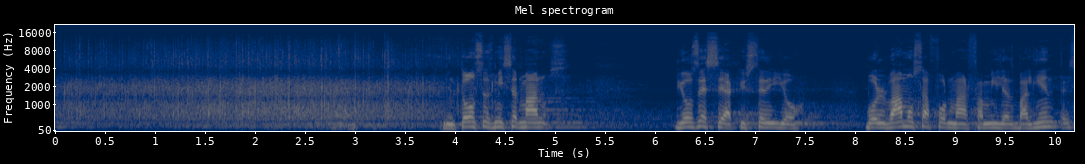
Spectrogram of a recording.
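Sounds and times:
audience applause: 0.0s - 4.4s
speech: 3.9s - 5.2s, 6.2s - 10.1s.

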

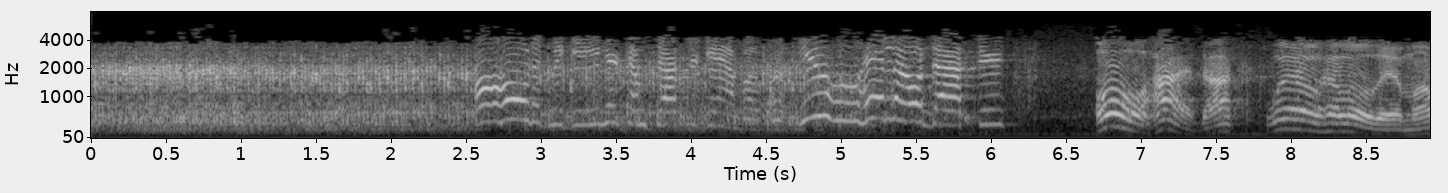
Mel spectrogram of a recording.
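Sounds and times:
small tractor engine idling: 0.0s - 5.9s
speech: 3.0s - 8.9s.

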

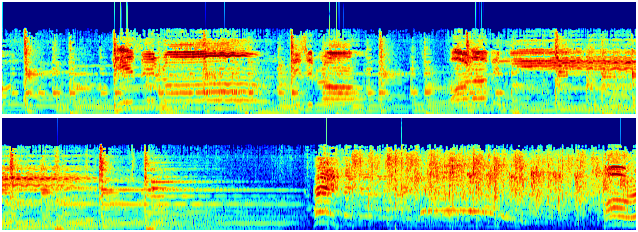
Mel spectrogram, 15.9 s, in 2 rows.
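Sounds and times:
song notes ringing out: 0.0s - 11.8s
crowd applauding: 12.0s - 15.8s.

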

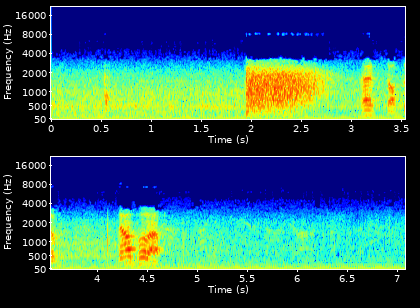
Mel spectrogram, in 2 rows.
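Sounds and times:
truck engine rumble: 0.0s - 7.0s
elephant gun shot: 1.9s - 2.9s
speech: 3.1s - 4.9s.

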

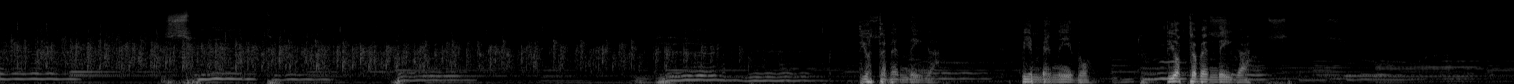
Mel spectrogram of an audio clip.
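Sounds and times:
audience applauding: 0.0s - 7.7s
speech: 8.6s - 9.5s, 10.2s - 12.9s.

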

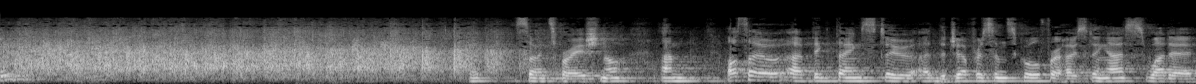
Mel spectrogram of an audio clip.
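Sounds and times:
audience clapping for speakers: 0.0s - 5.9s
speech: 4.7s - 11.9s.

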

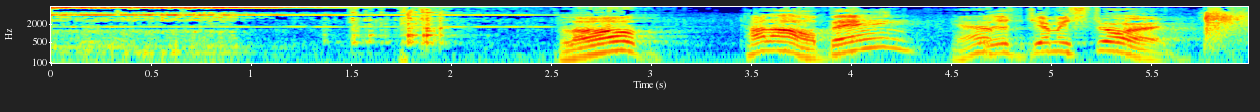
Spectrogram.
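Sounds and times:
telephone bell ringing: 0.0s - 2.6s
speech: 2.6s - 5.7s.

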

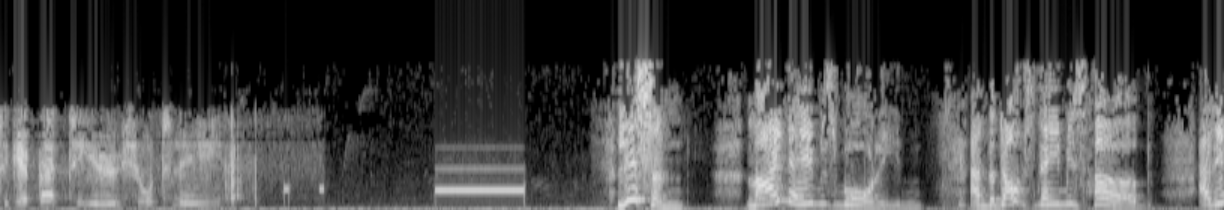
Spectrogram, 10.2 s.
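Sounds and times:
speech: 0.0s - 2.0s, 5.0s - 10.1s
low hum: 0.0s - 10.1s
answering machine beep tone: 3.6s - 4.4s.

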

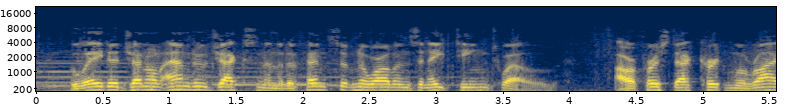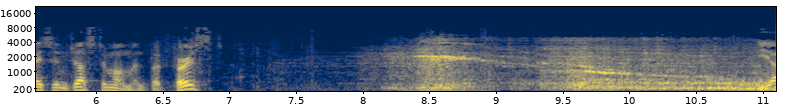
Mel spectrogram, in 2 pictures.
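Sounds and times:
speech: 0.2s - 7.0s
F-89 Scorpion jet aircraft engine: 8.0s - 11.0s.

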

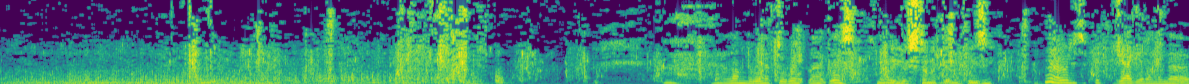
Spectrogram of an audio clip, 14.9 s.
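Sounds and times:
boat engine droning: 0.0s - 14.8s
water sloshing and lapping against the hull: 0.0s - 14.8s
speech: 9.2s - 14.8s.

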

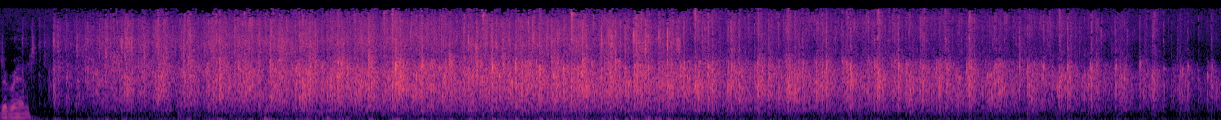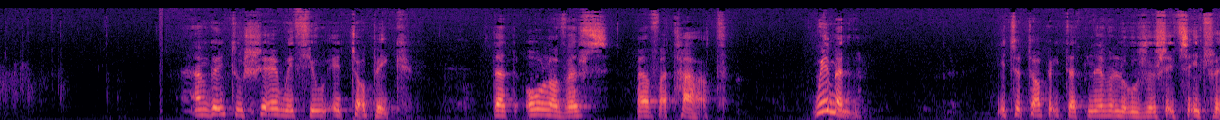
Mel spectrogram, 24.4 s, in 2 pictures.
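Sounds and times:
speech: 0.0s - 0.6s, 14.2s - 16.4s, 17.2s - 19.5s, 20.4s - 20.9s, 22.3s - 24.4s
audience applause welcoming a speaker: 0.3s - 12.9s.

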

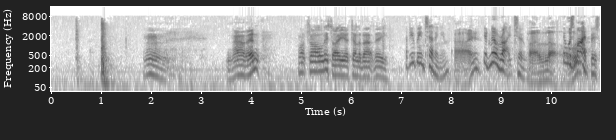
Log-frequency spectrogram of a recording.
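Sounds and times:
door being shut: 0.5s - 1.4s
speech: 1.9s - 2.5s, 3.5s - 4.4s, 5.0s - 10.9s.

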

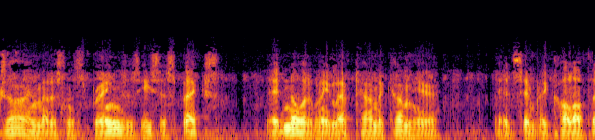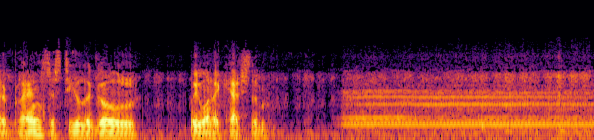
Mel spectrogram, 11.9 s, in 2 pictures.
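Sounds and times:
speech: 0.0s - 8.8s
train running on track: 0.0s - 11.8s
long sustained whistle-like tone: 9.3s - 11.8s.

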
